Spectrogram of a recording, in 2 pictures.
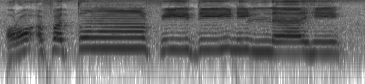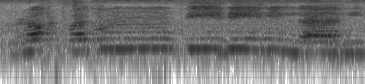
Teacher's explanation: ہونٹ بند نہیں کرنے، یہ اخفا ہے، اس میں آواز کو کچھ چھپانا ہے لیکن ہونٹ بند کیے بغیر پڑھنا ہے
